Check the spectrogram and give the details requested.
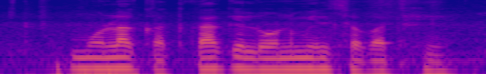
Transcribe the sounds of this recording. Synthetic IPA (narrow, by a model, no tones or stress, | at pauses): molakət̪kakelonmilsəkət̪ɦe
